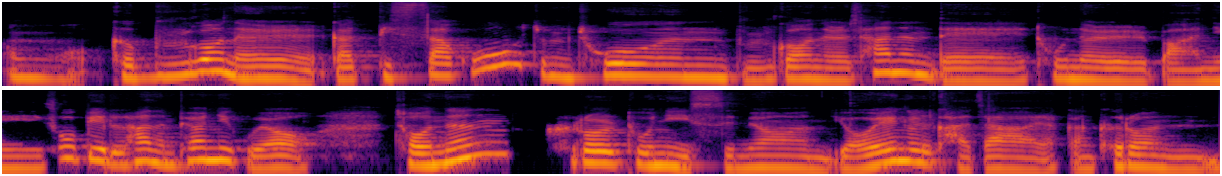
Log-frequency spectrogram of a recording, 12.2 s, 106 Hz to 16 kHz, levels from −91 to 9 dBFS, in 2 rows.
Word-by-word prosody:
어 180 -3 -6 0.2
그 185 - -2
물건을 180 - +2
그니까 165 0 -3
비싸고 205 - -1
좀 195 - -3
좋은 190 -2 +1
물건을 165 -1 -3
사는 240 +1 +1
데 150 0 -4
돈을 155 -4 -3
많이 155 +2 -5
소비를 255 -8 +1
하는 215 -5 +2
편이고요. 190 - +2 0.4
저는 260 - +4
그럴 210 -2 +3
돈이 185 -4 +2
있으면 160 -3 -5
여행을 205 +8 +4
가자, 150 -5 -3
약간 150 -1 -8
그런 165 -5 -2
180 Hz, 250 characters per minute, -22 LUFS, 155-210 Hz, 0.4 s, 저는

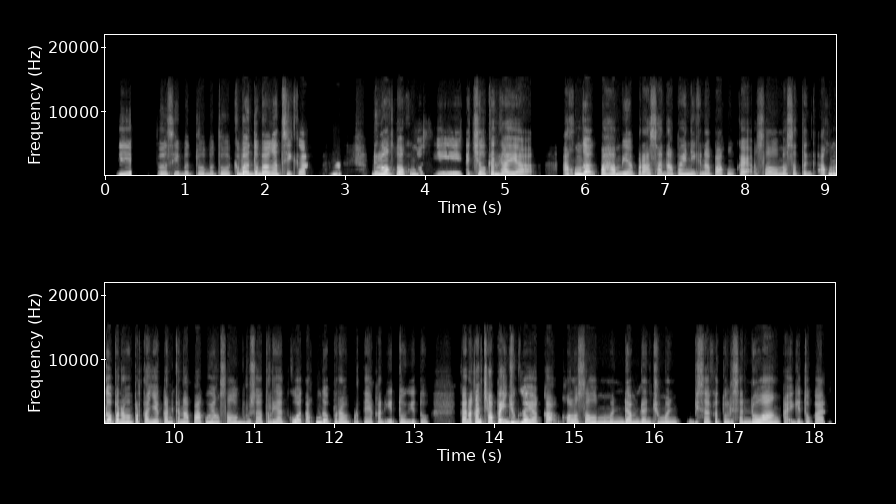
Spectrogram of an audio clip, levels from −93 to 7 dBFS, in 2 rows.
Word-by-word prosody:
Iya 260 -2 +3 0.3
betul 220 - -3
sih 235 - -6
betul 210 +1 -6
betul 215 +3 -4
kebantu 250 +1 +4
banget 275 +4 +4
sih, 260 - -2
Kak, 220 -1 0 0.2
karena 320 +7 -5 0.4
dulu 275 +5 +4
waktu 320 - 0
aku 260 - -11
masih 245 -1 -8 0.3
kecil 280 +5 -1
kan 370 0 +2
kayak, 235 -5 +3 0.5
aku - - -2
nggak - - +7
paham 270 +1 +3
ya 205 0 +3
perasaan 230 +2 -2
apa 260 +5 -2
ini 250 -3 +1
kenapa 220 +3 -3
aku 295 - -7
kayak 245 - -2
selalu 225 -3 -3
merasa 220 +2 -5
teg 230 -2 -7
aku - - -5
nggak 275 - +7
pernah 265 +1 +5
mempertanyakan 255 +2 -1
kenapa 225 -2 -2
aku 305 +2 -2
yang 270 - -1
selalu 245 0 -3
berusaha 240 +2 -5
terlihat 235 -1 -3
kuat 235 -3 +2
aku 220 - -10
nggak 255 -5 +1
pernah 225 -2 +1
mempertanyakan 220 -1 -7
itu 255 0 -5
gitu, 195 - -8 0.5
karena 270 +3 +4
kan 430 - +7
capek 370 -1 +6
juga 310 0 +5
ya, 215 - +2
Kak, 245 +2 0
kalau 235 -1 +2
selalu 215 -2 0
memendam 210 +1 0
dan 205 0 0
cuman 210 0 -4
bisa 225 +1 -5
ke 240 - -5
tulisan 220 -2 -5
doang 225 -1 +5
kayak - - -8
gitu 205 - -8
kan, 200 0 -1
235 Hz, 215 wpm, -21 LUFS, 220-260 Hz, 0.5 s, nggak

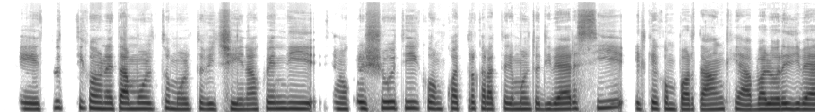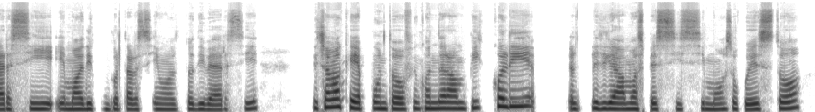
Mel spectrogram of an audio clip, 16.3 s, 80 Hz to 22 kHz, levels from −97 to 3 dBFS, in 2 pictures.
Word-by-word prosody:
e 195 -2 -1
tutti 235 +1 -5
con 225 -1 +3
un'età 205 0 +4
molto, 205 +2 0
molto 190 +1 -2
vicina, 185 -1 -1
quindi 205 0 +1 0.2
siamo 200 -2 -2
cresciuti 225 +1 +1
con 210 -2 -1
4 215 0 -1
caratteri 200 -1 0
molto 195 0 0
diversi, 200 +5 0
il 200 -2 -5
che 210 - +1
comporta 185 -2 0
anche 190 +2 -1
a 170 -1 +2
valori 185 +2 +4
diversi 190 +1 +1
e 195 - -5
modi 190 +1 +2
di - - -17
comportarsi 190 0 -5
molto 185 +1 -4
diversi. 185 +2 -3 0.5
Diciamo 255 +4 +4
che, 255 -4 +4
appunto, 210 -2 +1
fin 210 +2 -5
quando 215 0 +2
eravamo 210 -1 +3
piccoli 285 +6 +2
l 210 -7 -8
litigavamo 205 -2 +2
spessissimo 190 0 -4
su 205 +1 -3
questo, 200 +5 0
200 Hz, 145 wpm, -22 LUFS, 190-215 Hz, 0.5 s, un'età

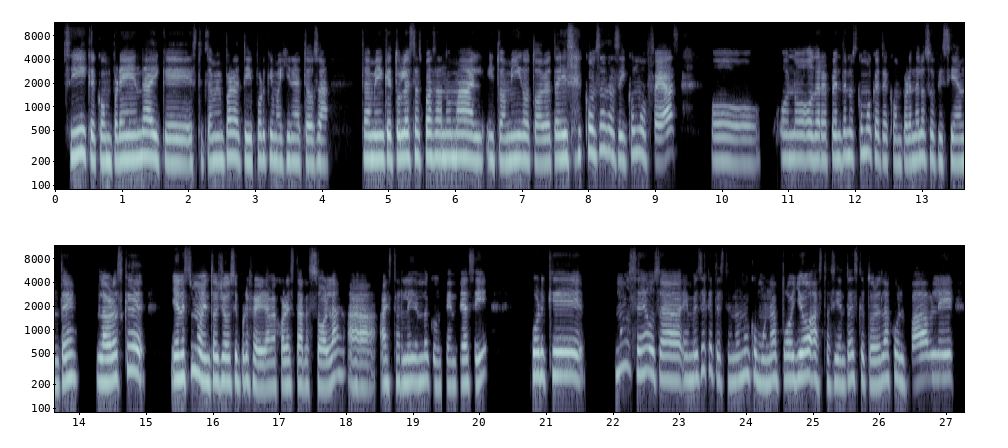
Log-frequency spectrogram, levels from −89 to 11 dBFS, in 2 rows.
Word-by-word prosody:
Sí, 245 +2 +4
que 215 -3 +1
comprenda 215 +3 +3
y 210 -2 +3
que 190 -1 0
esté 195 +1 -10
también 205 +2 -1
para 230 0 +1
ti, 200 0 +1
porque 215 +2 -2
imagínate, 200 -1 -2
o 190 - +1
sea, 190 -1 -3 0.5
también 215 -1 +4
que 215 -2 +3
tú 215 - +3
la 225 - +6
estás 225 0 +1
pasando 225 0 +2
mal 220 -2 +3
y 210 -2 -2
tu 205 - -5
amigo 210 +1 +1
todavía 195 0 -1
te 215 - 0
dice 220 +2 +1
cosas 265 +1 0
así 215 -3 -2
como 250 -2 -3
feas, 205 +6 0 0.5
o 195 -1 -6 0.3
o 220 -1 -5
no 220 0 -2
o 215 - 0
de 215 - 0
repente 215 +2 -3
no 230 - -1
es 215 - -12
como 255 0 -3
que 225 -2 -3
te 205 -1 -7
comprende 195 +2 -3
lo 225 -1 -2
suficiente. 205 +3 -1 0.3
La 215 -1 +5
verdad 215 +2 +7
es 240 - -6
que, 290 -5 +2 0.4
y 230 - +3
en 235 +1 +8
estos 295 +5 0
momentos, 220 -4 +4
yo 220 -1 +3
sí 225 +2 0
preferiría 200 -4 +1
mejor 190 +1 -2
estar 200 -1 -1
sola 200 +9 -1
a 185 -1 -1
a 205 - 0
estar 210 +1 -6
lidiando 215 +1 0
con 200 -2 -8
gente 195 +1 -3
así, 210 +5 -1 0.6
porque, 255 0 +3 0.4
no 325 +5 -6
sé, 280 -1 -2
o 280 -2 +1
sea, 230 -2 0
en 230 0 -4
vez 240 +2 -3
de 300 - -6
que 295 -1 -8
te 235 - -6
estén 215 0 -8
dando 255 +4 -3
como 235 -3 -3
un 210 - -3
apoyo, 235 +3 +2
hasta 210 -3 -5
sientes 210 +3 -4
que 230 - -5
tú 200 - -5
eres 200 +1 -1
la 235 0 -3
culpable, 235 +2 -1
215 Hz, 190 wpm, -19 LUFS, 200-235 Hz, 0.6 s, en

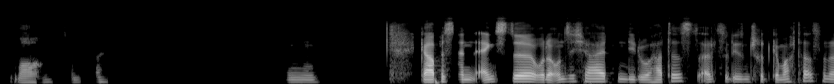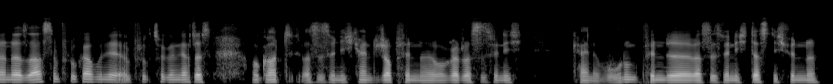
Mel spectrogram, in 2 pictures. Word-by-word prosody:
Morgens 100 +2 -5 0.2
um 105 - -19
3. 110 0 -16 1.8
Mhm. 105 0 -9 1.0
Gab 110 0 +9
es 125 -2 +1
denn 115 -1 -1
Ängste 135 +2 +7
oder 110 0 +4
Unsicherheiten, 135 -1 +1
die 115 -1 -3
du 110 -1 -1
hattest, 150 +8 -1
als - - -2
du - - -7
diesen 120 0 -5
Schritt - - -4
gemacht 115 +3 -2
hast - - -2
und 130 - -6
dann 115 -1 -1
da 110 -1 +4
saßt 110 +4 +2
im 125 - -7
Flughafen 120 -1 -2
oder 115 -1 -1
im 105 - -6
Flugzeug 120 - -8
und 110 0 -3
gedacht 110 0 -2
hast: 110 0 +1 0.4
„Oh - - -4
Gott, - - -1
was 95 - -5
ist, 105 -1 -7
wenn 100 -1 -5
ich 100 - -6
keinen 105 -1 -3
Job 105 0 0
finde? 95 -2 -4
Oder 100 +1 -1
was 100 +2 -2
ist, 105 0 -10
wenn 105 -1 -6
ich 100 0 -7 0.5
keine 85 -3 -6
Wohnung 100 +7 -5
finde? 100 -1 +2
Was 95 -1 0
ist, 95 0 -5
wenn 100 -1 -2
ich 95 - -5
das 105 - 0
nicht 105 - -4
finde?” 100 0 -4
110 Hz, 200 wpm, -26 LUFS, 100-115 Hz, 1.8 s, Gab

